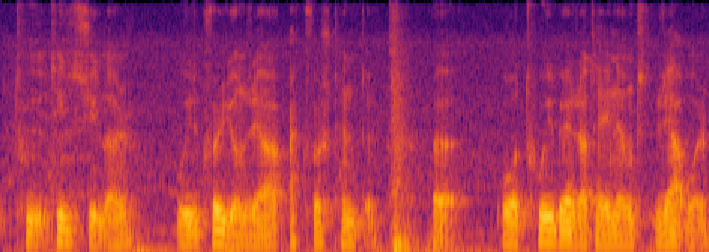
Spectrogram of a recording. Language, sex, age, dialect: Faroese, male, 15-35, Suðuroy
